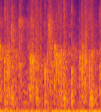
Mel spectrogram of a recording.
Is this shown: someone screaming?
no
